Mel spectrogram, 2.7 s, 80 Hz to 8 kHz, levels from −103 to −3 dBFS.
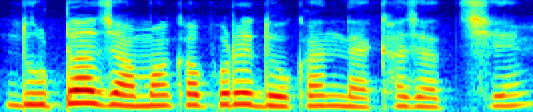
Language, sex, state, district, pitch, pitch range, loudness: Bengali, female, West Bengal, Alipurduar, 265 Hz, 255-290 Hz, -18 LUFS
